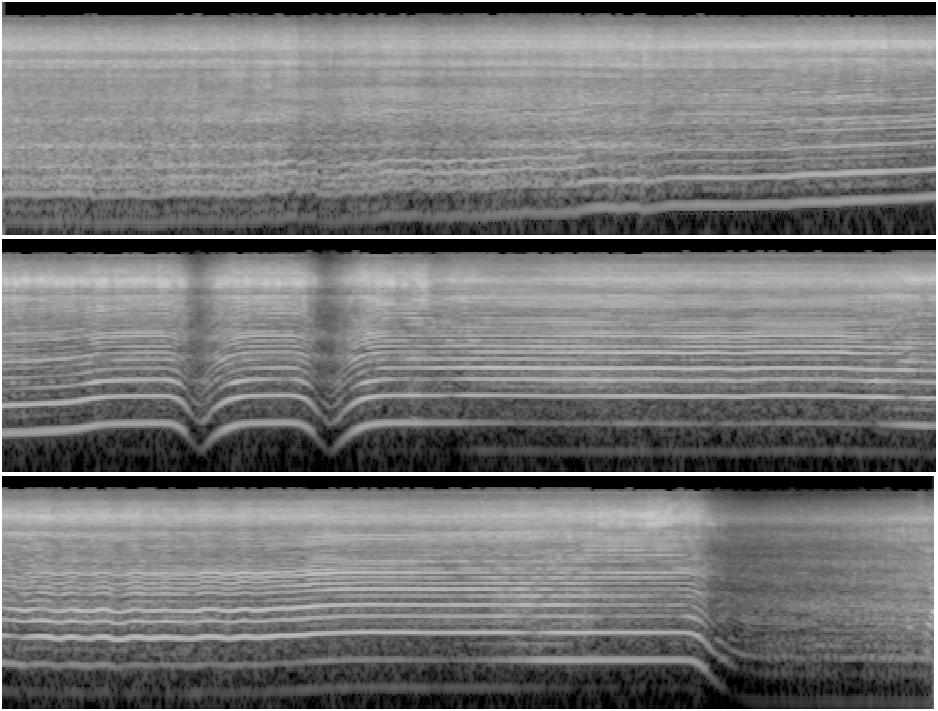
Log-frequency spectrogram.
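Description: Small engine of a radio-controlled Tucano model airplane running low, then climbing steadily over several seconds to full throttle. It dips sharply twice in quick throttle chops, holds high revs with a slight wobble, and drops suddenly back near the end: a ground run-up before takeoff.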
